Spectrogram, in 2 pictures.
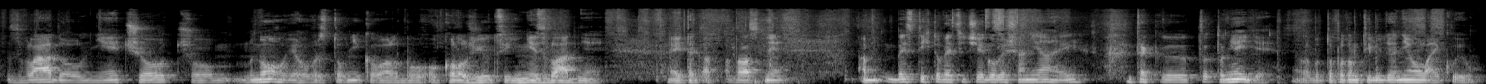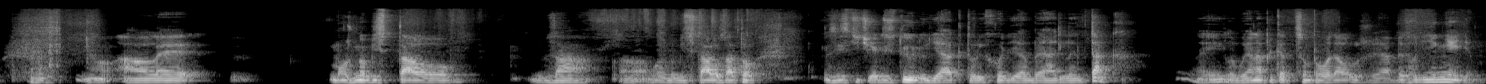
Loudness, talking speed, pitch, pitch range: -20 LUFS, 125 wpm, 95 Hz, 90-105 Hz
